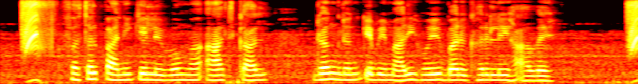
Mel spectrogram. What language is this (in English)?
Chhattisgarhi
